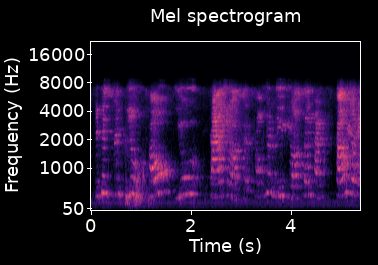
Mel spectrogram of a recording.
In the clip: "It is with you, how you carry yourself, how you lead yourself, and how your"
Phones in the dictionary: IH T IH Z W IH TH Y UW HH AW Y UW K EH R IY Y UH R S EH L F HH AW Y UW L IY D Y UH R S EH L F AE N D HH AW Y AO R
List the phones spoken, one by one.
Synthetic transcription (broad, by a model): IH T IH Z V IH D Y UW HH AW Y UW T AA IY Y UH R S EH L F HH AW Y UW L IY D Y UH R S EH L F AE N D HH AW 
